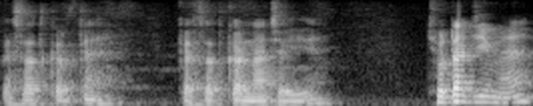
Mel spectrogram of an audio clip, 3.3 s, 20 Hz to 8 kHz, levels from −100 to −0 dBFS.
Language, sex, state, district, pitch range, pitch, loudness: Hindi, male, Bihar, Gaya, 100-125 Hz, 105 Hz, -22 LUFS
